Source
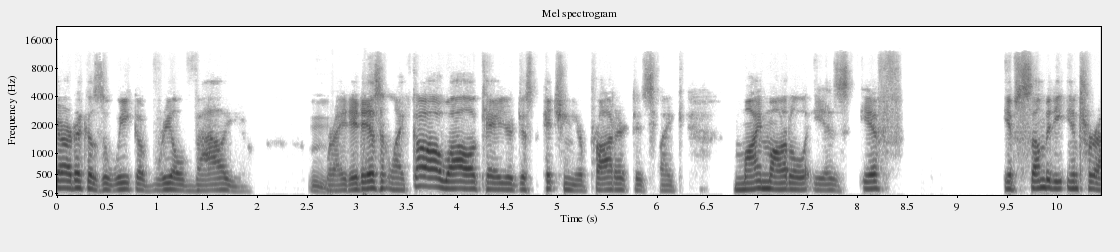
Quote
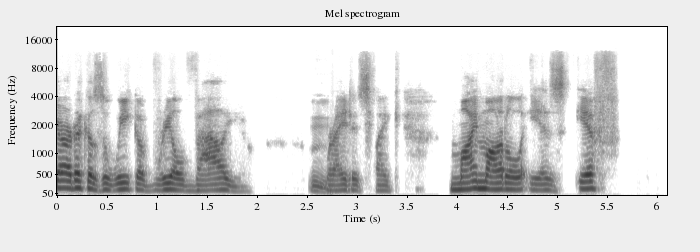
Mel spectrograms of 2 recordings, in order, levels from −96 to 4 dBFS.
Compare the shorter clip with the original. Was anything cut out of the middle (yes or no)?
yes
